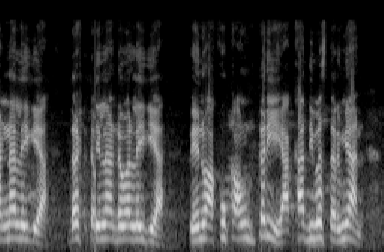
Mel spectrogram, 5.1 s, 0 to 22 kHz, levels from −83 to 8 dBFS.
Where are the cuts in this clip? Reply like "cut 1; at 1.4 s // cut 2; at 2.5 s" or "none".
cut 1; at 1.2 s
